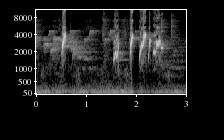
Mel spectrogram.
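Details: Training recording of a red-whiskered bulbul's morning chè song: one sharp note, a pause, then a lively run of four or five bubbly slurred chirps, over a low background hum.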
